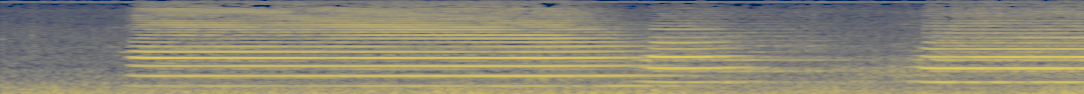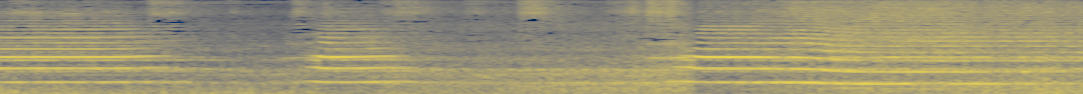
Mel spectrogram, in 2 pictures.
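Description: Indian Railways locomotive horn on the oncoming train sounding several blasts, long and short, as it approaches and passes on the next track. The last blast drops in pitch as the locomotive goes by. Steady rail clatter from the moving train lies underneath.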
